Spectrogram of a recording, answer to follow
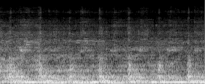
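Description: Powwow drum music for grass dancers: a large drum beaten in a steady, loud rhythm.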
